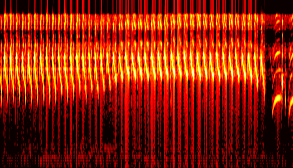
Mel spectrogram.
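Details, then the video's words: Spanish Timbrado canary ready for mating delivers a long rapid rattling trill of sharp repeated notes, ending with a pair of short rising whistles. "غناء طائر الكناري تمبرادو جاهز لتزاوج صوت الكناري"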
